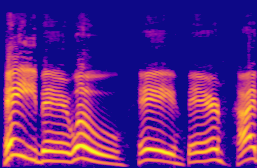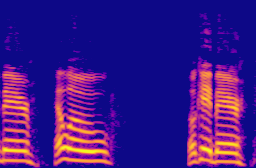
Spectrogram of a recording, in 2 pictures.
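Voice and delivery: high, loud calm calling to a bear; scaring off a bear. Shown as a demonstration. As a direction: call out to the bear, big but friendly. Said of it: "Do it".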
